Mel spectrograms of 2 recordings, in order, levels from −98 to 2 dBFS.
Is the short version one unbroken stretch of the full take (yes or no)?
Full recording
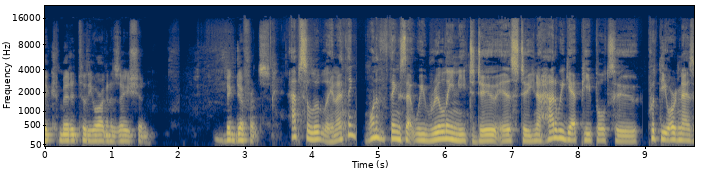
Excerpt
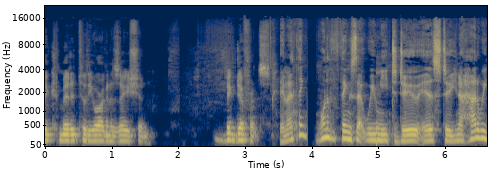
no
